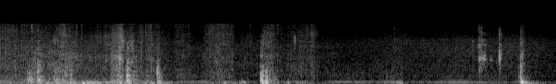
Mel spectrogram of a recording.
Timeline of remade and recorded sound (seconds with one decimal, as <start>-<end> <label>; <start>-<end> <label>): 0.0-0.7 remade; 0.7-2.6 recorded; 2.6-3.7 remade; 3.7-5.6 recorded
